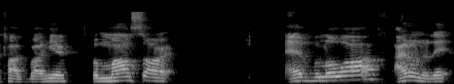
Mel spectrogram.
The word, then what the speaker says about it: Evloev: about here, but Mansar Evloev. I don't know. I didn't know how to say his name, but the way they said it on the show completely blew me. It was like Evloev, but Mansar gets the unanimous decision over Diego Lopez.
